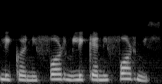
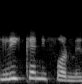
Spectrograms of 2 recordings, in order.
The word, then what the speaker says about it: licheniformis: La C y la H juntas se pronuncian como una K. Mismo caso para Bacillus licheniformis. Es licheniformis, no licheniformis.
